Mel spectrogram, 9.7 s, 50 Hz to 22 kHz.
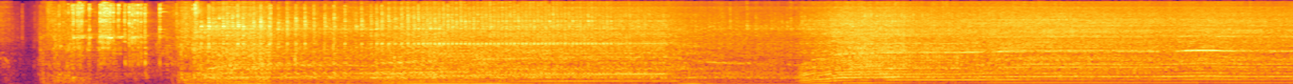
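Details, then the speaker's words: Husqvarna 125BV two-stroke, started on choke and run indoors: the revs climb, then sag and stumble when throttle is given before picking back up, bogging; a tune-up, carburetor cleaning and a fuel change are planned, cause unconfirmed. "I could probably let it warm up for a good while and it run a little better but with it falling on its face like that we're going to go ahead and just do a tune up on it"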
